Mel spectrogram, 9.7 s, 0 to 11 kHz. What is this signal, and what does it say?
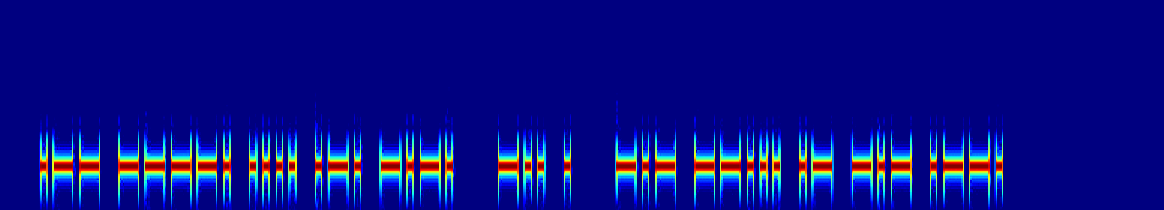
Morse code, heard as a keyed tone, about 22 wpm, 700 Hz. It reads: W9HRC DE K7AKP
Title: USA Callsign DE Callsign - 5 Characters - 22wpm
